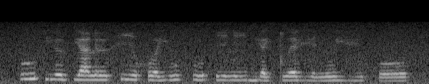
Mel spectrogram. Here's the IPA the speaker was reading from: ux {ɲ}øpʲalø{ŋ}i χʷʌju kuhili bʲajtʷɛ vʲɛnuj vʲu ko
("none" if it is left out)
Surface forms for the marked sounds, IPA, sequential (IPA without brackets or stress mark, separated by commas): j, x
